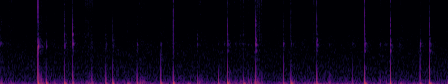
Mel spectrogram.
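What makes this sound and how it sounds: Fingernails rapidly scratch and tap the hard, fibrous shell of a whole brown husked coconut close to the mic. The result is a fast series of short, dry clicks with a deep low thump under each one and some bright crackle on the strongest hits. The loudness varies from one hit to the next, and the background stays quiet between them.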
